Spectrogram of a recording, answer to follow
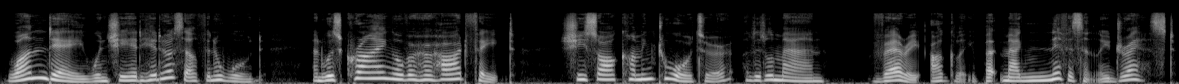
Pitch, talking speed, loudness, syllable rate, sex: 190 Hz, 155 wpm, -18 LUFS, 4.3 syllables/s, female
